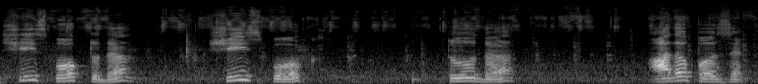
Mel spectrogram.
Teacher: So ending with E, starting with E, how is it connected? It is connected with Y.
